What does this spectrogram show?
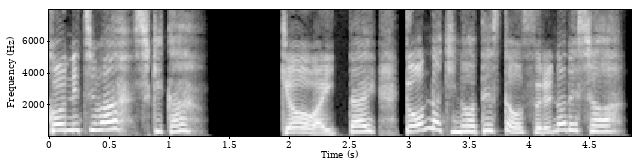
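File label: HELLO, Japanese; GF Alarm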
